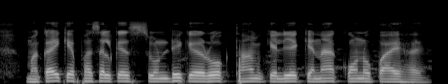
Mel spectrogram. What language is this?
Maithili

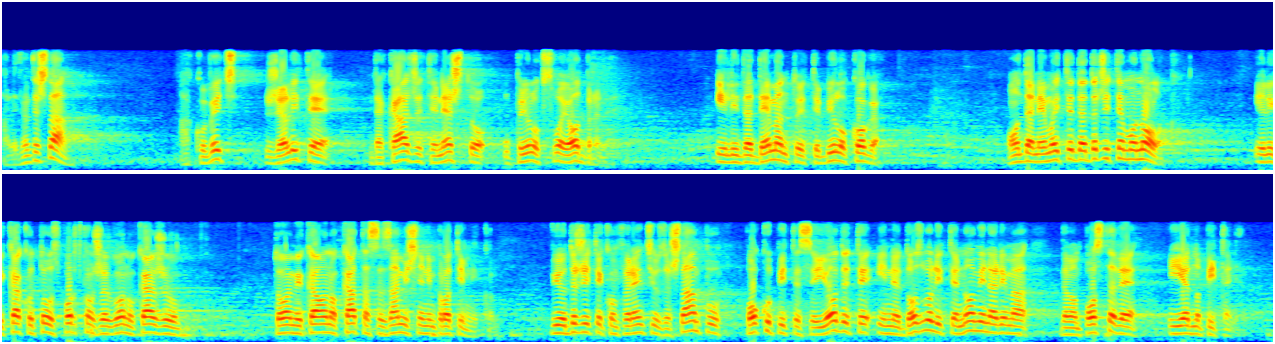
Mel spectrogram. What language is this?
Serbian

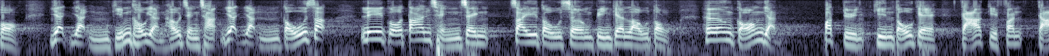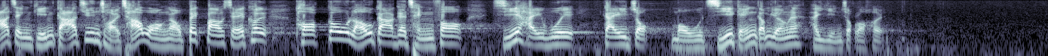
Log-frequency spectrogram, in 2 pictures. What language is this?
Cantonese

